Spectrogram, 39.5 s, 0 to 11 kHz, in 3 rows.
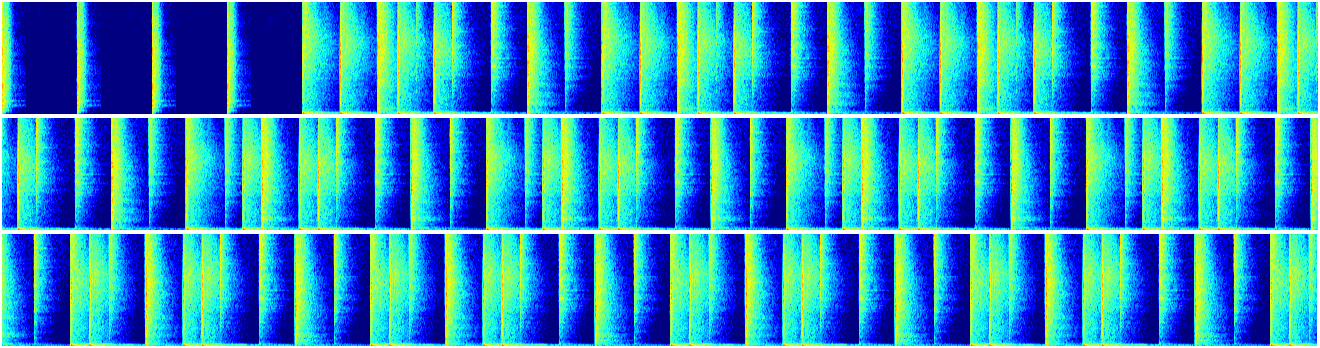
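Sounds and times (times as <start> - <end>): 
drum rhythm at 80 bpm: 3.0 - 5.4, 6.0 - 7.7, 9.0 - 10.7, 15.0 - 16.7, 18.0 - 19.7, 21.0 - 22.7, 24.0 - 25.7, 27.0 - 28.6, 30.0 - 31.6, 33.0 - 34.6, 36.0 - 37.6, 39.0 - 39.4.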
